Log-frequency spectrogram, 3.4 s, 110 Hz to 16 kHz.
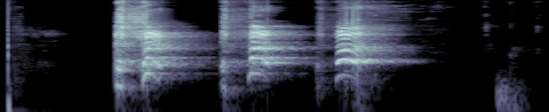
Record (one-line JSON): {"three_cough_length": "3.4 s", "three_cough_amplitude": 32767, "three_cough_signal_mean_std_ratio": 0.45, "survey_phase": "beta (2021-08-13 to 2022-03-07)", "age": "18-44", "gender": "Female", "wearing_mask": "No", "symptom_none": true, "smoker_status": "Never smoked", "respiratory_condition_asthma": false, "respiratory_condition_other": false, "recruitment_source": "REACT", "submission_delay": "3 days", "covid_test_result": "Negative", "covid_test_method": "RT-qPCR", "influenza_a_test_result": "Unknown/Void", "influenza_b_test_result": "Unknown/Void"}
